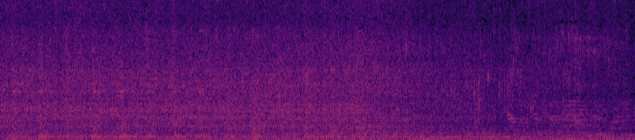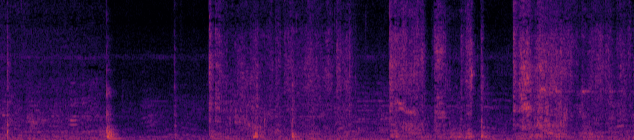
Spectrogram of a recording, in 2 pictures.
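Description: Spiced wild yam and eggplant sizzling in a hot aluminium pot as they are stirred. About seven seconds in a sharp knock comes and the sizzle stops. Then a metal spatula scrapes and knocks against the pot as the curry, now in its gravy water, is stirred.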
